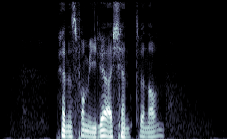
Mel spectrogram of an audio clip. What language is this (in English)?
Norwegian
